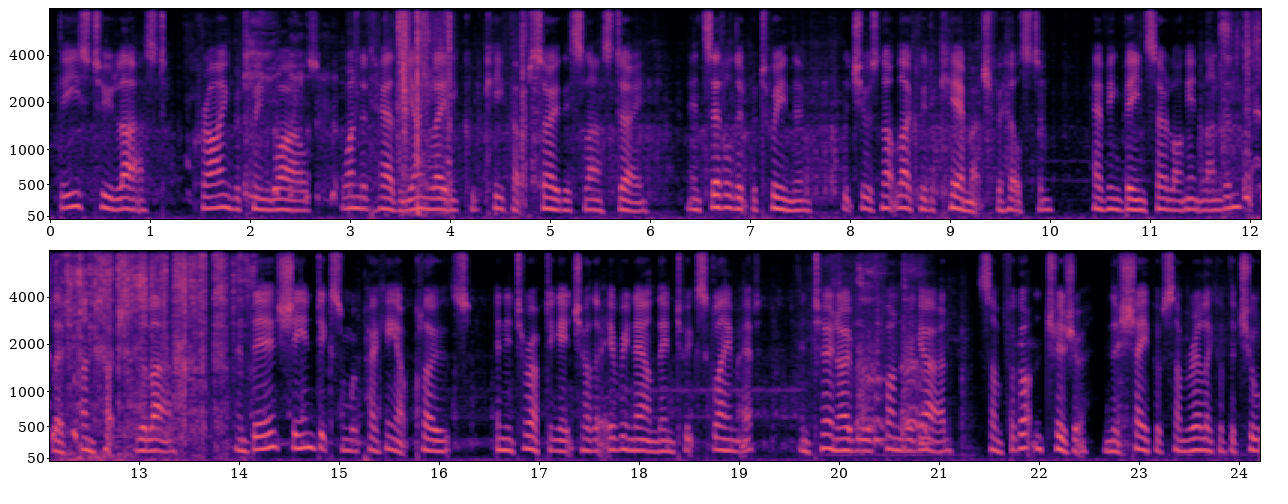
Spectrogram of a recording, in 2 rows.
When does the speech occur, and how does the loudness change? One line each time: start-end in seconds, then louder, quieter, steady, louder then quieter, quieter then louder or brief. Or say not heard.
0.0-24.1 steady.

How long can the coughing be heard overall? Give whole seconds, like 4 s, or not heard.
3 s.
